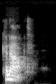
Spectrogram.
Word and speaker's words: Connacht: This is a Connacht. Probably said that wrong. – That's actually pretty good. – What do you say? – Connacht. – Close.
